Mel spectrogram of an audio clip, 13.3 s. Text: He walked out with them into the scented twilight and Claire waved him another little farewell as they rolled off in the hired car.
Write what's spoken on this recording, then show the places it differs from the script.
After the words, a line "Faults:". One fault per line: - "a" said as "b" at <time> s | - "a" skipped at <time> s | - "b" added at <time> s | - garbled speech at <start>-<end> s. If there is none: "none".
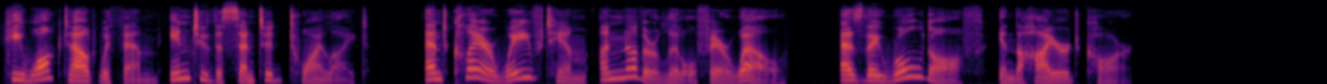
He walked out with them into the scented twilight and Claire waved him another little farewell as they rolled off in the hired car.
Faults:
none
